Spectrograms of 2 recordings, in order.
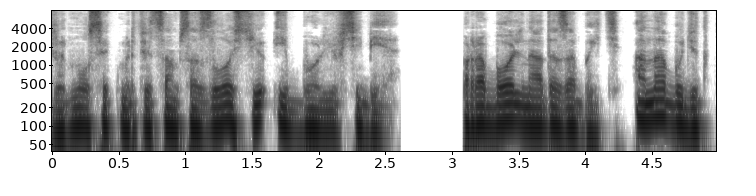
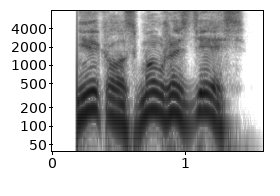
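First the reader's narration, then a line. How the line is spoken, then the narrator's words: Distant shout around rocks. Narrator (Russian): Предвестник кричал из-за изгиба каменного подъема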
